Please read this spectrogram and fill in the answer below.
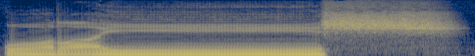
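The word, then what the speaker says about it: قريش: Sehingga dijelaskan syin liilafi quraisy. Biarkan dia mengalir dan mengalirnya dia sesuai dengan makhrajnya yang ada yaitu makhrajnya di tengah. tengah lidah. Jangan kita membacanya dengan kedua bibir. Quraisy bukan husy tapi Quraisy.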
